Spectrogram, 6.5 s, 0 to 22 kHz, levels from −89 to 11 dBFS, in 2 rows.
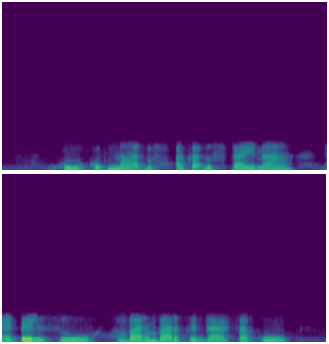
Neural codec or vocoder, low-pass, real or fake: codec, 16 kHz, 0.8 kbps, ZipCodec; 3.6 kHz; fake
